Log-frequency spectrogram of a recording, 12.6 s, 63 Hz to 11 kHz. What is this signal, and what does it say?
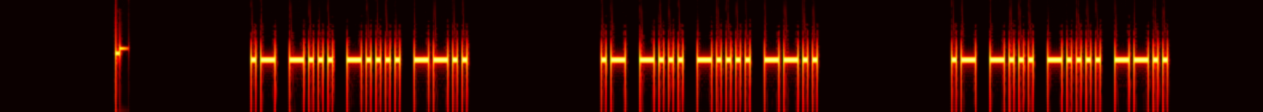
Morse code, heard as a keyed tone, about 25 wpm, 700 Hz. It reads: AB6Z AB6Z AB6Z
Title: Call Signs Repeated 2x - 25wpm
